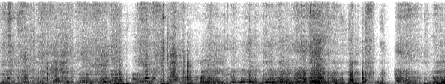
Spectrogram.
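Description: Fingernails scratch across a camouflage polyester fabric bag, making a steady, dry rustling scrape. The sound stays mostly in the low-mid range with little bright content, swelling and dipping briefly as the strokes change.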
